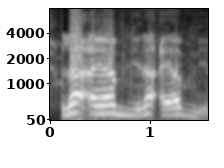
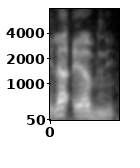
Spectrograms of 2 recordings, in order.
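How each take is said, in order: First: Firm no. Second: Said in the usual way. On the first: Real, not acted. Owner warning his dog off, a firm louder no. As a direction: stop him sharply.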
